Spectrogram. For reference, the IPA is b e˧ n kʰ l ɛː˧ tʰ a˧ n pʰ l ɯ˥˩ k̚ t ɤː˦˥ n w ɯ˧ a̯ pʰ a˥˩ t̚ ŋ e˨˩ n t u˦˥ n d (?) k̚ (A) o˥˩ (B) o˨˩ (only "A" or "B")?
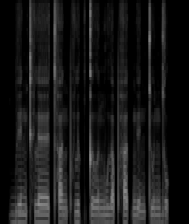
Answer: B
